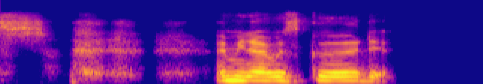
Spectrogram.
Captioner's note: chuckling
